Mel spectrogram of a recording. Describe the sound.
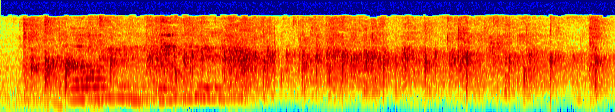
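A crowd breaks into steady applause for a presenter after her presentation, during a video call, a dense wash of many hands clapping with a few sharp individual claps, while voices call out briefly near the start before the clapping gradually thins.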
